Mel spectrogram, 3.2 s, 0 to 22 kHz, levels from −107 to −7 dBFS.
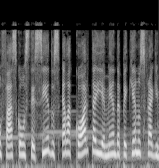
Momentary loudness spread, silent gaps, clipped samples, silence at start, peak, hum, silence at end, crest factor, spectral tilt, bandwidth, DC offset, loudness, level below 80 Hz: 4 LU; none; under 0.1%; 0 s; -8 dBFS; none; 0 s; 14 dB; -3.5 dB/octave; 13.5 kHz; under 0.1%; -22 LUFS; -50 dBFS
